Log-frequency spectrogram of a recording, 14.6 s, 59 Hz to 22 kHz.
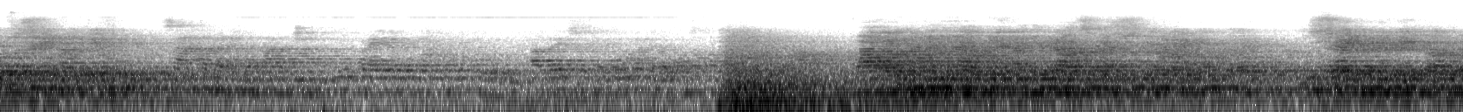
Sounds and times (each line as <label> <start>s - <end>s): Liturgy 7.2s - 14.6s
